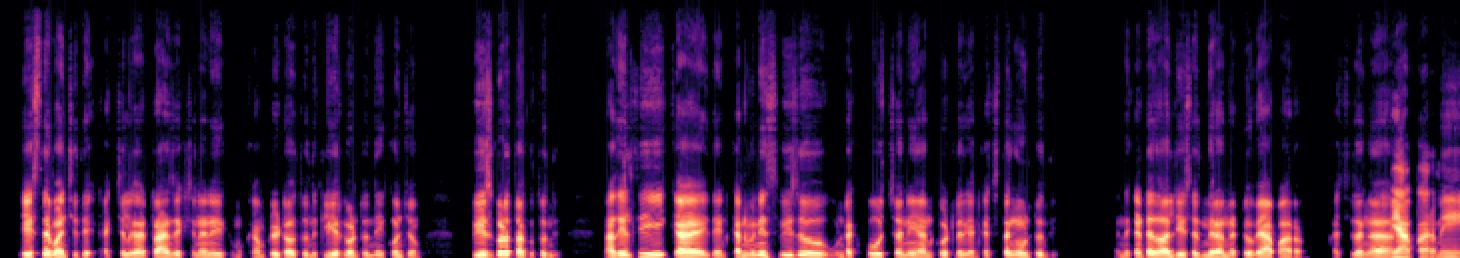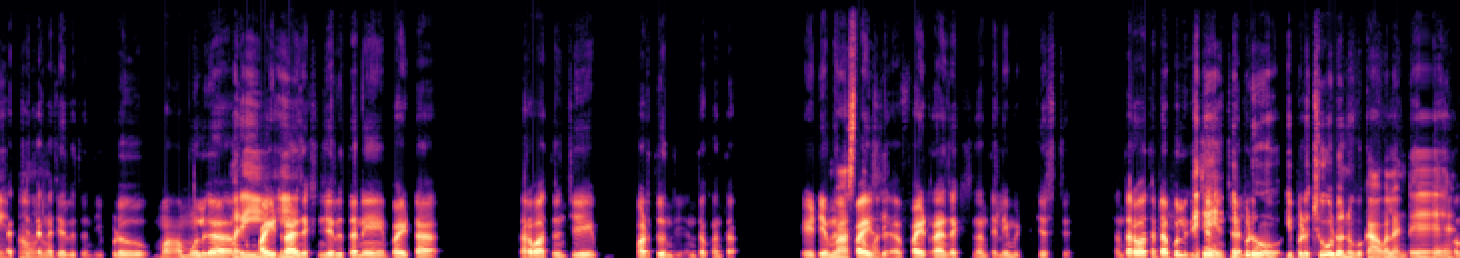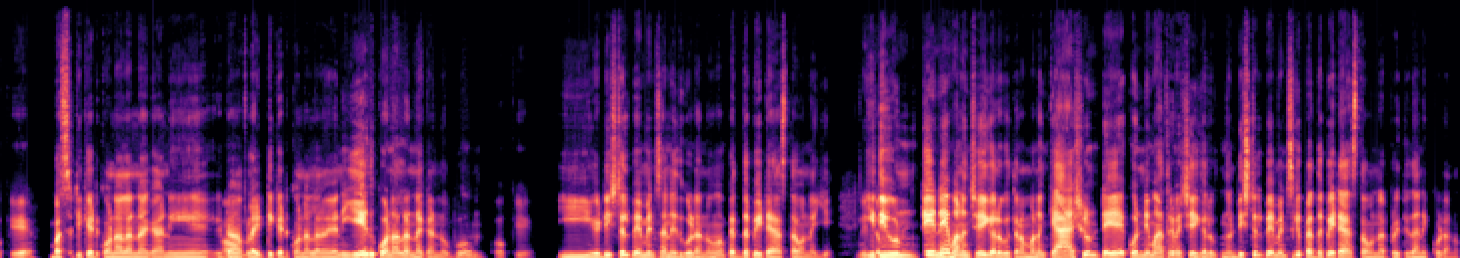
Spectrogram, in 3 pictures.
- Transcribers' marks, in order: in English: "యాక్చువల్‌గా"; in English: "ఫీస్"; in English: "కన్వీనియన్స్"; tapping; in English: "ఫైవ్ ట్రాన్సాక్షన్"; in English: "ఏటీఎం"; in English: "ఫైవ్ ట్రాన్సాక్షన్స్"; in English: "లిమిట్"; in English: "ఫ్లైట్ టికెట్"; in English: "డిజిటల్"; in English: "డిజిటల్ పేమెంట్స్‌కి"
- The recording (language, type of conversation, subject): Telugu, podcast, డిజిటల్ చెల్లింపులు పూర్తిగా అమలులోకి వస్తే మన జీవితం ఎలా మారుతుందని మీరు భావిస్తున్నారు?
